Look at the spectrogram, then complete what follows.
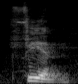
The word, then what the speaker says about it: Fionn: It's pronounced Fionn, quickly. Fionn. Fionn. Okay. Fionn. Jason Ryan.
